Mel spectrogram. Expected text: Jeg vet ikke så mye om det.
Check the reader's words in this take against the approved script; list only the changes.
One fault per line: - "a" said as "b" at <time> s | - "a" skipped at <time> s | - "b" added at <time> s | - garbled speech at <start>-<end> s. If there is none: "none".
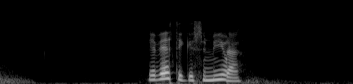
- "om" skipped at 2.3 s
